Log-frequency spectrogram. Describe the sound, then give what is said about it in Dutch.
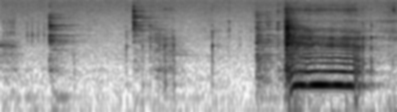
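Dishes, cutlery and a large knife clink and clatter as they are loaded into a dishwasher, a few light knocks followed by a louder ringing scrape of metal against the rack near the end. “Nu zit hij dus mij echt in de weg. Ook in de vaatwasser.”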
